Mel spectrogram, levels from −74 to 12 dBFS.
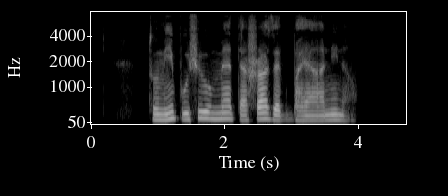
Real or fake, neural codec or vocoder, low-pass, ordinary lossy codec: real; none; 7.2 kHz; MP3, 64 kbps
